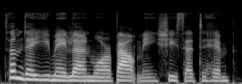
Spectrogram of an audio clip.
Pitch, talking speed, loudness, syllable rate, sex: 190 Hz, 295 wpm, -18 LUFS, 6.1 syllables/s, female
